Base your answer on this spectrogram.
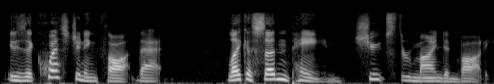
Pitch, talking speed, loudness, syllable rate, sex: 175 Hz, 180 wpm, -19 LUFS, 4.5 syllables/s, female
